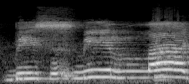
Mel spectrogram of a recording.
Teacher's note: sin itu punya sifat rokoah. Dia berjalan, tapi jangan terlalu lama.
